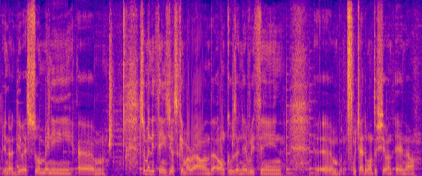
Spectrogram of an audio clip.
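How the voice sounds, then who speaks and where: A young man with a Nigerian accent speaks with a gravelly edge, and his pitch sits in the middle range. He talks softly and reflectively, pausing as he goes, as a guest on a studio mic. Music plays clearly underneath him. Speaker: singer and guest. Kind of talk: radio interview. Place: radio studio.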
